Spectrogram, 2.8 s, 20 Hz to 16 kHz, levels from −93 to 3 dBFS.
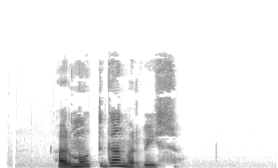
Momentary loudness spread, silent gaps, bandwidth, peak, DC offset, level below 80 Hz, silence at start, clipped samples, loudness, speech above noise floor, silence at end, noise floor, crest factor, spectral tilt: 15 LU; none; 11 kHz; -2 dBFS; under 0.1%; -76 dBFS; 0.6 s; under 0.1%; -21 LUFS; 57 dB; 1.05 s; -78 dBFS; 22 dB; -6.5 dB/octave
